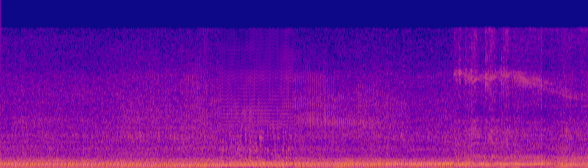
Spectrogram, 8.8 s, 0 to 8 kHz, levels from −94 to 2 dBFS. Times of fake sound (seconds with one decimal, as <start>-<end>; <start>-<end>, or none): 3.3-4.4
